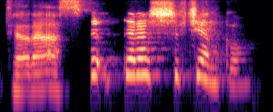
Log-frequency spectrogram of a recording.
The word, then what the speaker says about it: Taras Shevchenko: Taras Shevchenko.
